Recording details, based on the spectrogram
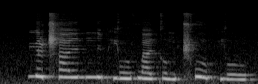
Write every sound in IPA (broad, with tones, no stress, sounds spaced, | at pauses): ɥ ɛ˥˨ ʈ͡ʂʰ a˦ ɪ̯ | n̪ i˦ pʰ j o˨˦ ʊ̯ f w a˨˦ ɪ̯ k ɤ˨˩ ŋ ʈ͡ʂʰ o˥˨ ʊ̯ pʰ j o˨˩ ʊ̯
